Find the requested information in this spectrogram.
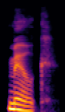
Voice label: "milk", English

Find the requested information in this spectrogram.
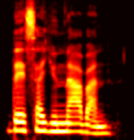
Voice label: "desayunaban", spanish

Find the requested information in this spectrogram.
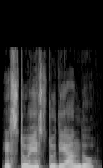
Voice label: "estoy Estudiando", spanish

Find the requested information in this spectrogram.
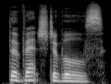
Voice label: the vegetables, English

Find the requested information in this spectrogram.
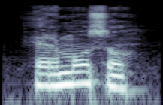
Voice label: "hermoso", Spanish

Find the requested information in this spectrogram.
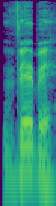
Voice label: he should, spanish, M

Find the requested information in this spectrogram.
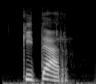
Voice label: "quitar", spanish

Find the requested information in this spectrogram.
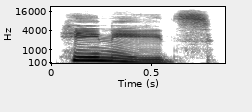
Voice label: "he needs", English

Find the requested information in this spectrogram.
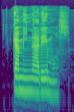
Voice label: "caminaremos", spanish

